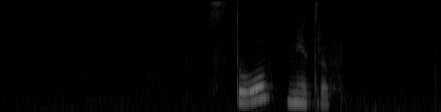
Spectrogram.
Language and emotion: Russian, neutral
